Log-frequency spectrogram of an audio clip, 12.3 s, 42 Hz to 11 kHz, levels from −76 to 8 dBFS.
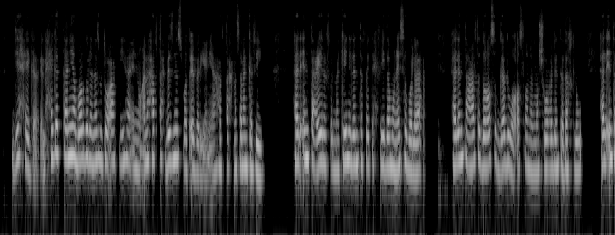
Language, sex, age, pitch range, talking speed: Arabic, female, 20-39, 200-230 Hz, 210 wpm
